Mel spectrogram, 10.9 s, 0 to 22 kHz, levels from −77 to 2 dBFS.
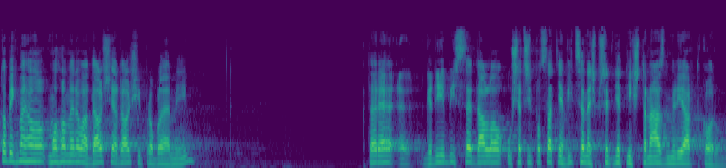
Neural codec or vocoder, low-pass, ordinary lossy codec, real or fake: none; 14.4 kHz; MP3, 48 kbps; real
